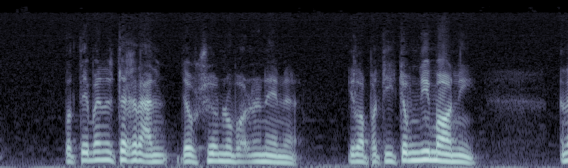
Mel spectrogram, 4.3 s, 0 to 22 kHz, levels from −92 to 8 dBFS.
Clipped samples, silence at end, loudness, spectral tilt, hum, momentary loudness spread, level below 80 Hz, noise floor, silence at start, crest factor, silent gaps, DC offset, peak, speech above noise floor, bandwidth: under 0.1%; 0 s; -17 LUFS; -8 dB/octave; none; 11 LU; -48 dBFS; -44 dBFS; 0.35 s; 18 dB; none; under 0.1%; 0 dBFS; 29 dB; 7.4 kHz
